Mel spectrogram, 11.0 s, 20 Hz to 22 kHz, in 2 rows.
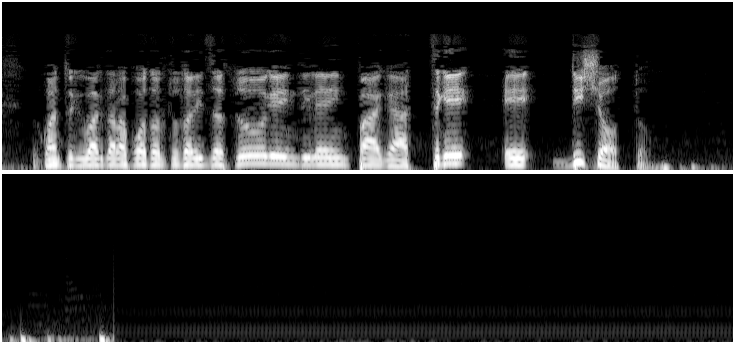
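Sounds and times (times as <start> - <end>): faint electrical mains hum: 0.0 - 10.9.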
